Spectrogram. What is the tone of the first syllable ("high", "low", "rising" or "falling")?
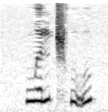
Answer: rising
